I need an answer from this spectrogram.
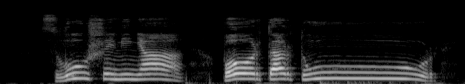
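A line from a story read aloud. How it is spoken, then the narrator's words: Full-force shout. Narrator (Russian): изо всей мочи крикнул Петр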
